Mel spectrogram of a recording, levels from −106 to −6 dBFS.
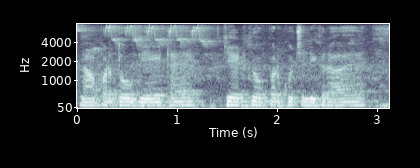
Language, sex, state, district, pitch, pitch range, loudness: Hindi, male, Uttar Pradesh, Shamli, 120 Hz, 115-125 Hz, -14 LUFS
